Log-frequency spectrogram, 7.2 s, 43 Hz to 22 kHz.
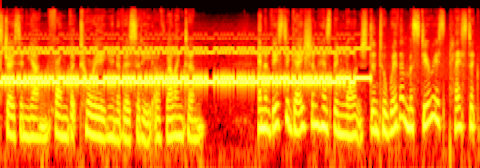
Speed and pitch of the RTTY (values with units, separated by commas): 45.45 baud, 170 Hz shift, 1120 Hz centre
